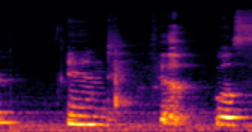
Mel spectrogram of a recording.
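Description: A woman hiccuping: three short voiced hics, the first about half a second in and two more close together near the end.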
